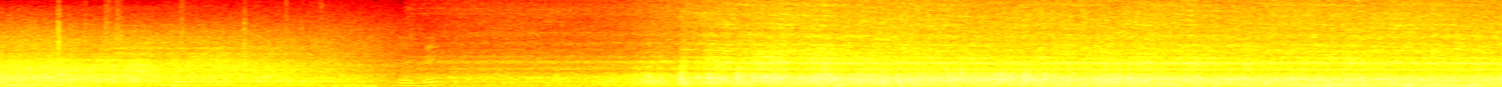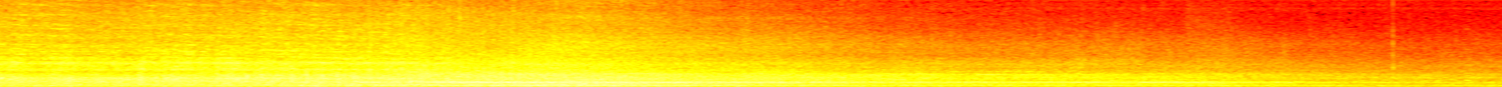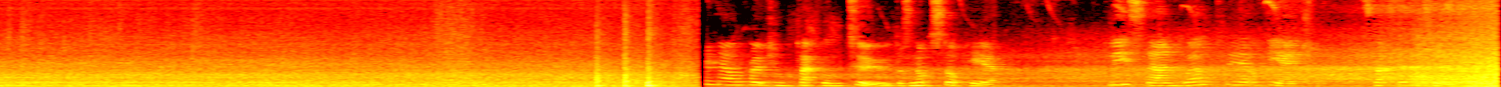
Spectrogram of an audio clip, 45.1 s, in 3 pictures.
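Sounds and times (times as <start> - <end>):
electric train running past: 0.0 - 37.1, 39.1 - 45.0.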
